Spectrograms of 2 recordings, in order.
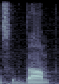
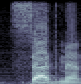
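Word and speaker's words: Sadman: That's not low resistance liquidity run, Saddam. Sad man, not Saddam.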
